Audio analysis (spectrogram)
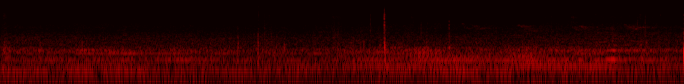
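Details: Calm, gentle honey bee colony heard during a routine hive inspection with a tripod-mounted camera; continuous low buzzing drone, even in loudness, broken by a few crisp knocks and clicks of hive tools and frames.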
